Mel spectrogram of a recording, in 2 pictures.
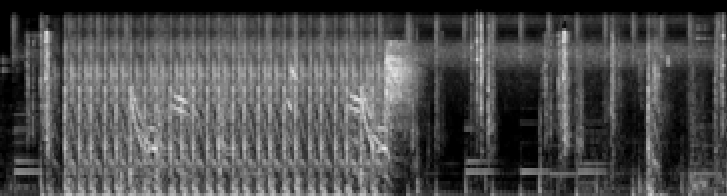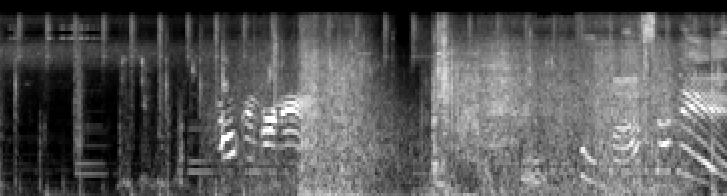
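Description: Rapid bursts of automatic gunfire and explosions in the online shooter CrossFire, with dense repeated shots at the start and then scattered blasts and impacts throughout, while players talk excitedly over the action.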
